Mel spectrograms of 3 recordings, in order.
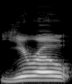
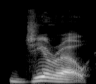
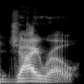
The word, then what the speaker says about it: gyro: that it comes from it's either pronounced Euro or Jiro um the I I went to a Turkish place um last week and they pronounce it uh Giro um but my Greek friends pronounce it Euro so you know it just all depends but nobody calls it a gyro oh no Julie go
